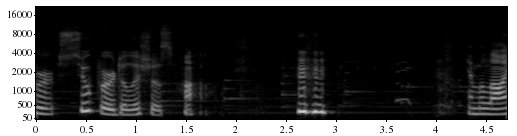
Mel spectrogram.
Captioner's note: laughs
